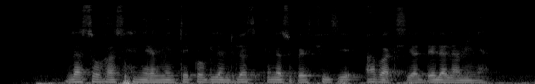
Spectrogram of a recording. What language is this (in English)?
Spanish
